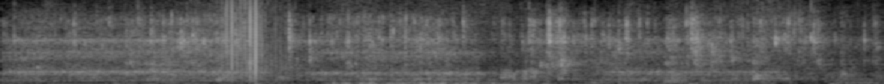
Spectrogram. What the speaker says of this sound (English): Pour in your entire box of your chicken broth, or chicken stock in this case, and stir it up.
